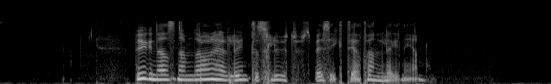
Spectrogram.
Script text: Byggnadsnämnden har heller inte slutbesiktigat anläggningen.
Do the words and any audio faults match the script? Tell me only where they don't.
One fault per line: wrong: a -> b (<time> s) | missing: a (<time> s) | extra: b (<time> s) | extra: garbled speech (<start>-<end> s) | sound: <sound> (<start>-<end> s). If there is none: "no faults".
no faults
